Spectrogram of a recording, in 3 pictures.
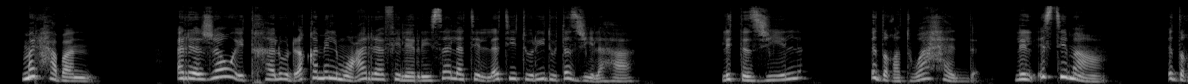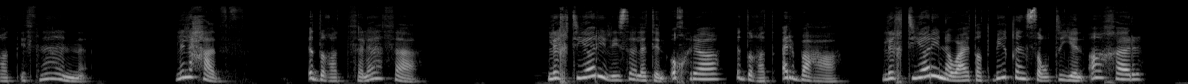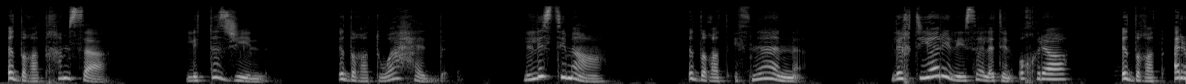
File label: Arabic Female IVR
